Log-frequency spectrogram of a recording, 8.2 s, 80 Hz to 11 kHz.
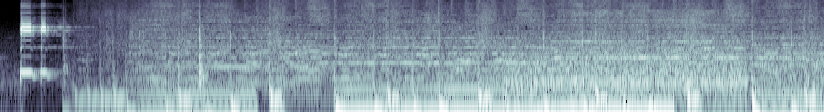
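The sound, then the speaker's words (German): A single short, loud electric horn beep from a speed pedelec (S-Pedelec) electric bike, whose motor accelerates up to 45 km/h, sounds at the start, then gives way to steady background music with a droning bass line. “Deshalb gibt es auch eine Hupe.”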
